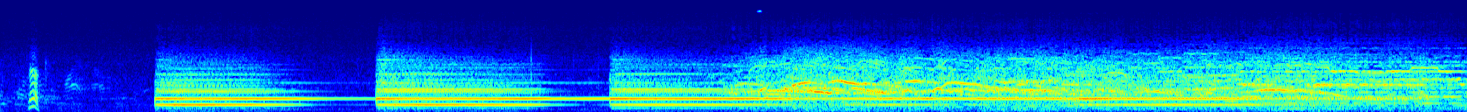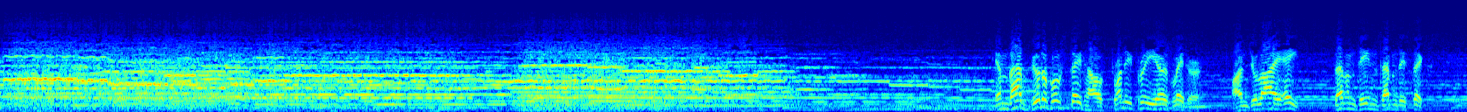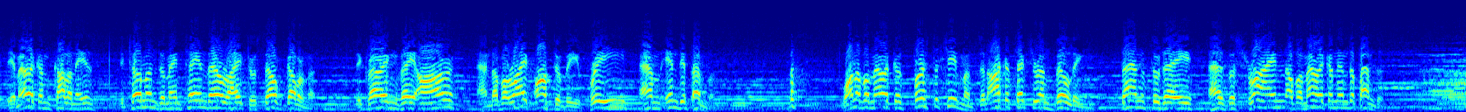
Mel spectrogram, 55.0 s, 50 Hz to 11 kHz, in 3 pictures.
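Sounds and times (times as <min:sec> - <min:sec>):
speech: 0:00.4 - 0:00.8, 0:31.4 - 0:45.6, 0:47.4 - 0:54.0
large bell tolling in a belfry: 0:02.0 - 0:32.3
crowd cheering and shouting: 0:09.2 - 0:18.6.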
